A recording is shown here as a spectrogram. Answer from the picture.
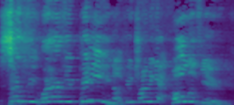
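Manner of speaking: high, loud mock scolding; cross agent. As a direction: imitate an exasperated agent telling off a client. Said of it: "she was a bit cross".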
